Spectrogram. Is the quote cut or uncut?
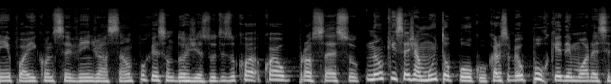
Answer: cut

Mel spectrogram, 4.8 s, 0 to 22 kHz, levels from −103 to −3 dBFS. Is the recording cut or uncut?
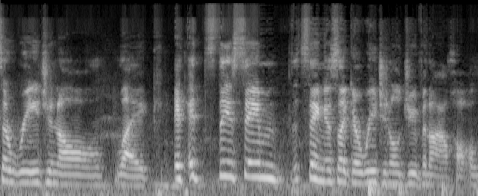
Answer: cut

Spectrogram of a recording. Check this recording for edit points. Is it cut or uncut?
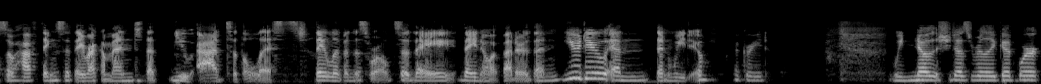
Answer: cut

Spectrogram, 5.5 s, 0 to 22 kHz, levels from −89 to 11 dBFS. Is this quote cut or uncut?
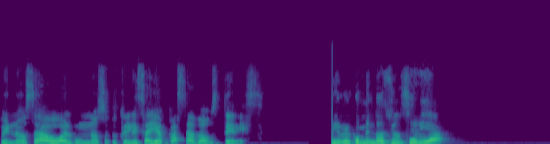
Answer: uncut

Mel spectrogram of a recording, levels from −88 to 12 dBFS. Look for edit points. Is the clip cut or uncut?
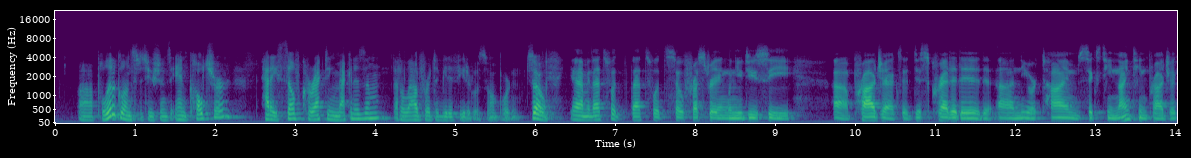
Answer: cut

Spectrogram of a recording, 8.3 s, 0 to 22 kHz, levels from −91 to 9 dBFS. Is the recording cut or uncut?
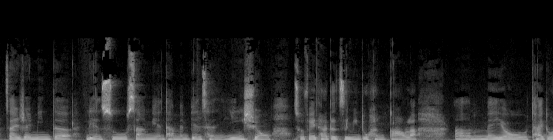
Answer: cut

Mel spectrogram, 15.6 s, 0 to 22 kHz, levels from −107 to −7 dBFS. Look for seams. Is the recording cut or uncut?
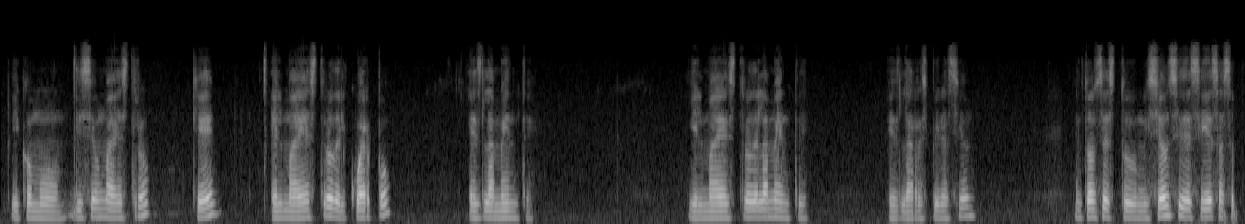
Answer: cut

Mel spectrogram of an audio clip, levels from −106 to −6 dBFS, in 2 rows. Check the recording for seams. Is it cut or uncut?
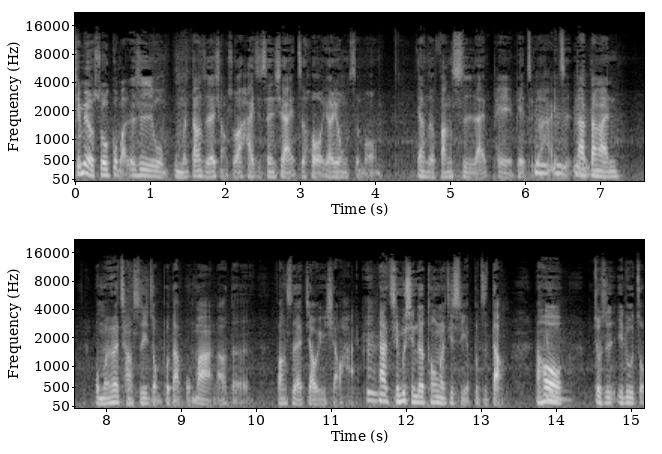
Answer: uncut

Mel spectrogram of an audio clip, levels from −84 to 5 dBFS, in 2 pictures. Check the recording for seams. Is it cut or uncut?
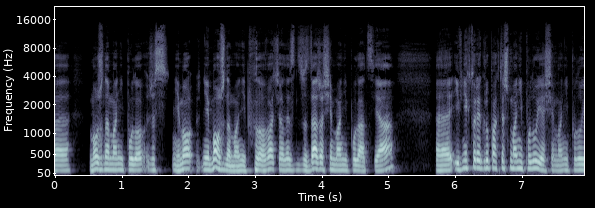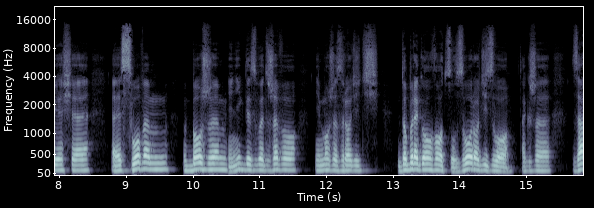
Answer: cut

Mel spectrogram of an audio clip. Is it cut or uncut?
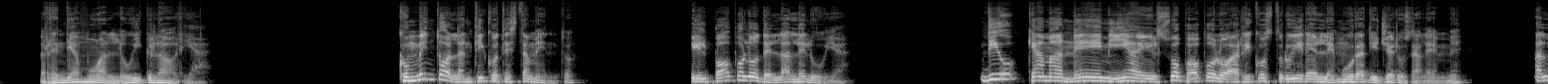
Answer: uncut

